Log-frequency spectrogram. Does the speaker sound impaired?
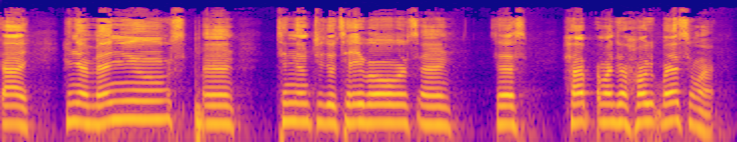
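Yes: Down syndrome; congenital, present from birth, age 24.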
